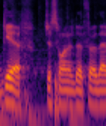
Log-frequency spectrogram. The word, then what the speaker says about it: GIF: of people by saying GIF. Just wanted to throw that out there. Well, I don't care. It's not. If it was GIF, it'd be spelled with a J.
